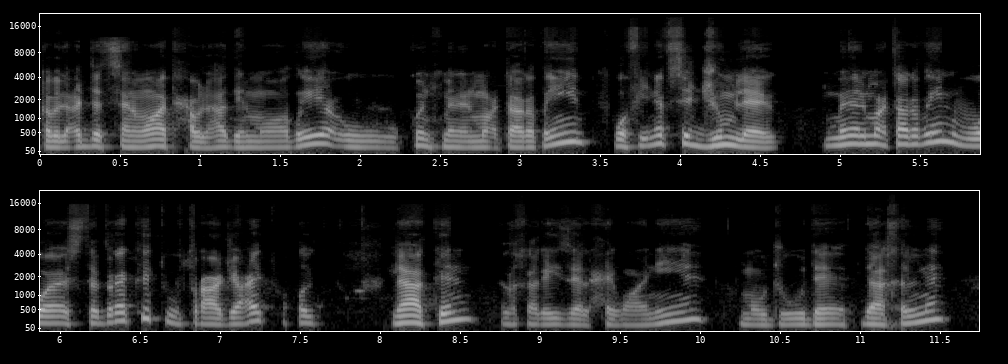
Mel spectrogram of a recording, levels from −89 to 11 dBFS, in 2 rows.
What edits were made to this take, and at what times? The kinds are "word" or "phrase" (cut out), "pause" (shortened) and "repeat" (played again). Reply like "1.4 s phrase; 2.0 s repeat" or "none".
3.5 s pause; 8.0 s pause

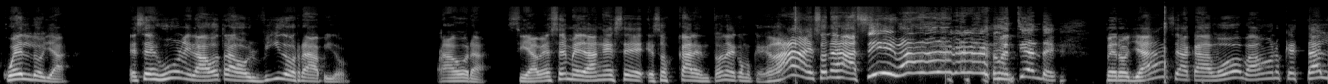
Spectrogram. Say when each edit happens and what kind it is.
none

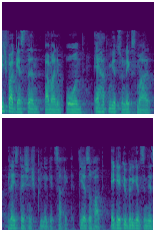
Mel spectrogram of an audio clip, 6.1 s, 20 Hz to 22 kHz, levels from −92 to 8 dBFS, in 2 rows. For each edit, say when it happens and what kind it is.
1.2 s word; 3.1 s word

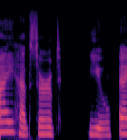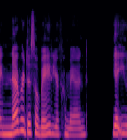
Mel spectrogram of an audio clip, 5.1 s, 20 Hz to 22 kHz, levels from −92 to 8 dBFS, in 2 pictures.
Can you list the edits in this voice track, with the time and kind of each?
2.3 s pause

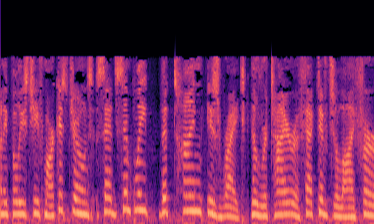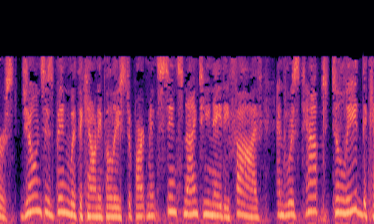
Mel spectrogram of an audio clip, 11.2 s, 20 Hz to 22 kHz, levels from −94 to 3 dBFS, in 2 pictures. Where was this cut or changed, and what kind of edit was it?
none

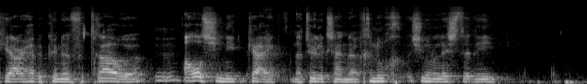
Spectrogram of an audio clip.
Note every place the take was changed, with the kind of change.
1.6 s word; 2.5 s word; 3.6 s word

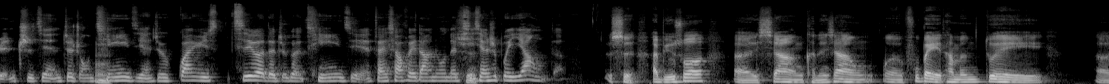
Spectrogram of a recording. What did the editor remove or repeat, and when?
none

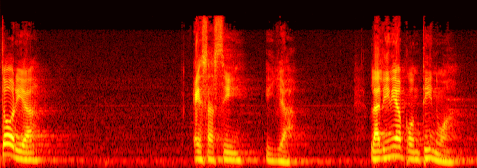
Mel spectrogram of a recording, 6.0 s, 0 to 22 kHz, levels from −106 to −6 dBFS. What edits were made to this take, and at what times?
4.4 s pause; 5.0 s word

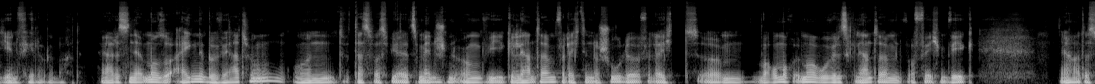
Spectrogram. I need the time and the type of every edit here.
0.9 s pause

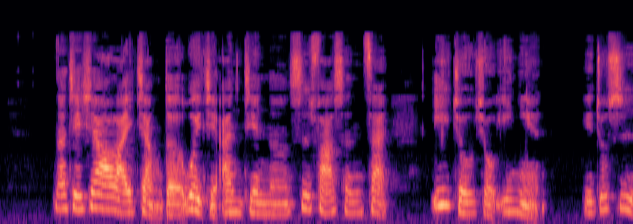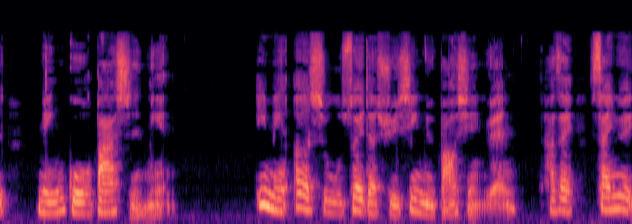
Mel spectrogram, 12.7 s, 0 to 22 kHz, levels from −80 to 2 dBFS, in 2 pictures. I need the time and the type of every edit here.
none

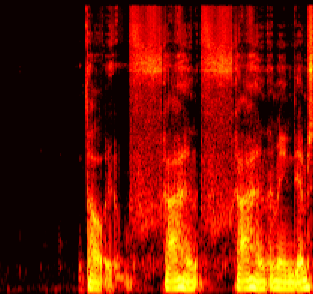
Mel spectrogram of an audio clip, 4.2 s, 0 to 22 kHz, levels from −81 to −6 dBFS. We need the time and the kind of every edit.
2.6 s repeat

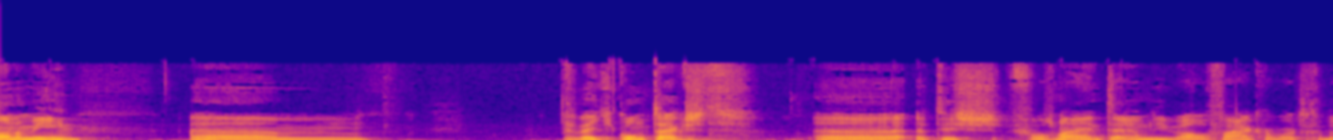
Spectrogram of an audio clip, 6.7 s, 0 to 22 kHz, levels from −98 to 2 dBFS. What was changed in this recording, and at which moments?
2.8 s word

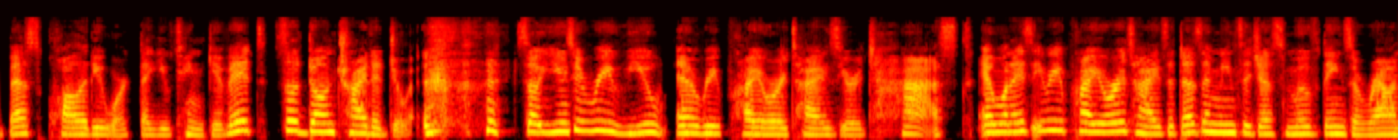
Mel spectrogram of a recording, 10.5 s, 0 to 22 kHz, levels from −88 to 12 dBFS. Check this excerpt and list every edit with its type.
4.2 s word

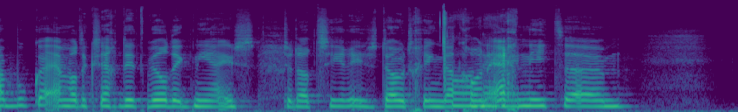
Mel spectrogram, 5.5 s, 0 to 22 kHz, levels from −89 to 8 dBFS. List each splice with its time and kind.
1.1 s word; 2.1 s word; 3.4 s word; 3.9 s word

